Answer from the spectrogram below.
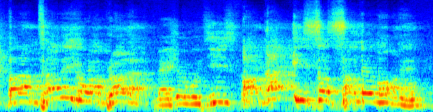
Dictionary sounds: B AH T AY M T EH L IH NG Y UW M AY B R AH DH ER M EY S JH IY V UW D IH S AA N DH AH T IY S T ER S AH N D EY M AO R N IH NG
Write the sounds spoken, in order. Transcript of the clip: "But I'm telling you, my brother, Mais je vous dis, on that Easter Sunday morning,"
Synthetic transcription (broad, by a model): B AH T AY M T EH L IH NG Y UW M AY B R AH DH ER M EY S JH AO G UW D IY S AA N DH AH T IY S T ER S AH N D EY M AO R N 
